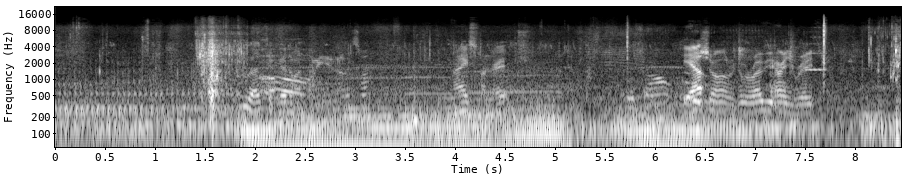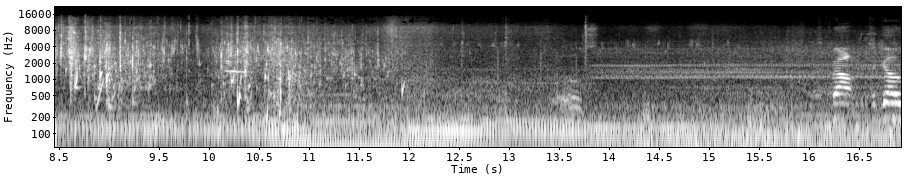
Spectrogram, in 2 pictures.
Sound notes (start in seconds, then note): 10.7 fish splashing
